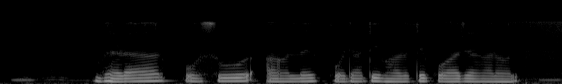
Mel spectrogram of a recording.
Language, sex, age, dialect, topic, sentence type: Bengali, male, 18-24, Jharkhandi, agriculture, statement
